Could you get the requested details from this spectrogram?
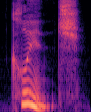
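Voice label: "clinch", English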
